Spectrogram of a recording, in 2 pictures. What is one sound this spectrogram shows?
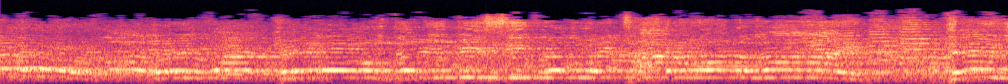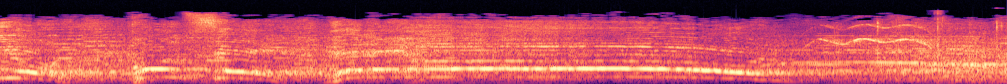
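A crowd of men chants and shouts loudly in a large echoing hall.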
